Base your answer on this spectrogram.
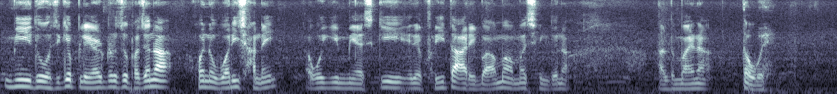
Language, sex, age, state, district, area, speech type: Manipuri, male, 30-45, Manipur, Tengnoupal, rural, spontaneous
